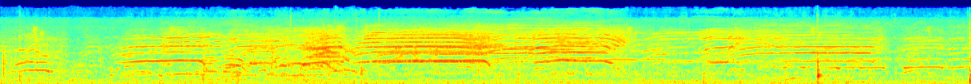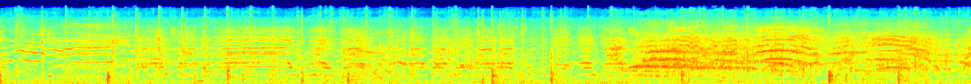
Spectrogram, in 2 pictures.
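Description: Young women shout and cheer loudly nearby.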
